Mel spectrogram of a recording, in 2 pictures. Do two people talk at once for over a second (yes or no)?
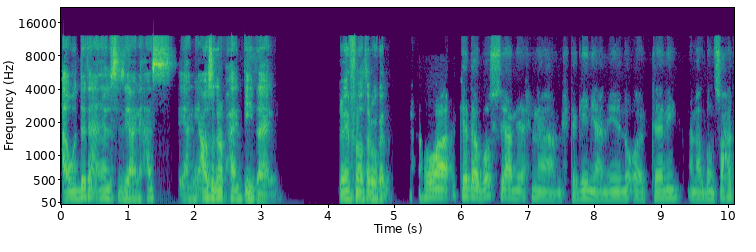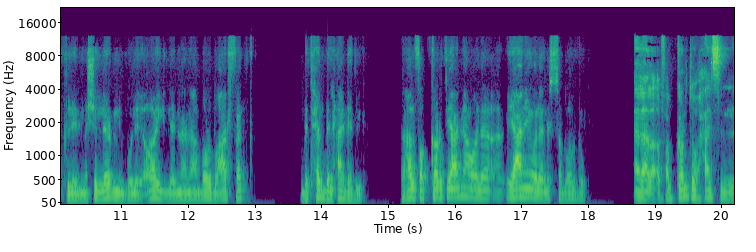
no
